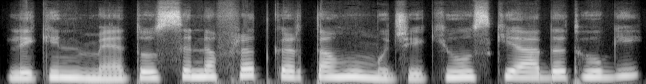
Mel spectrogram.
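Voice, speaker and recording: A woman voicing a proud, brooding young man who is the hero of a romance audiobook, speaking stern and then tender, without lowering her own voice. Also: warm tone, clean tone, no echo, clean studio sound, close to an everyday voice.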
